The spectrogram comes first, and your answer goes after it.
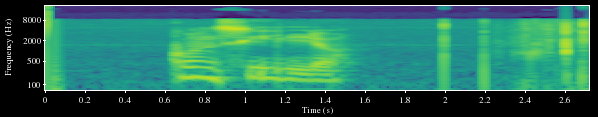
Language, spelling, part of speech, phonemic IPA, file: Italian, consiglio, noun / verb, /konˈsiʎʎo/, It-consiglio.ogg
